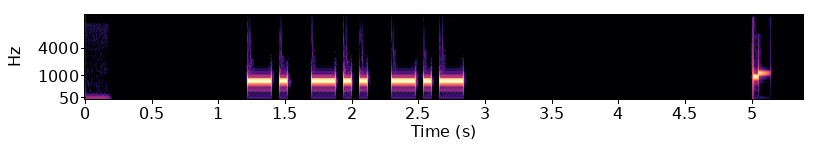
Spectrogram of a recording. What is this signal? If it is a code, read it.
Morse code, heard as a keyed tone, about 20 wpm, 700 Hz. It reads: NDK
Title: USA Call Sign Postfixes - 3 Letters 20wpm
